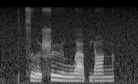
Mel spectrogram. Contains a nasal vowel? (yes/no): no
